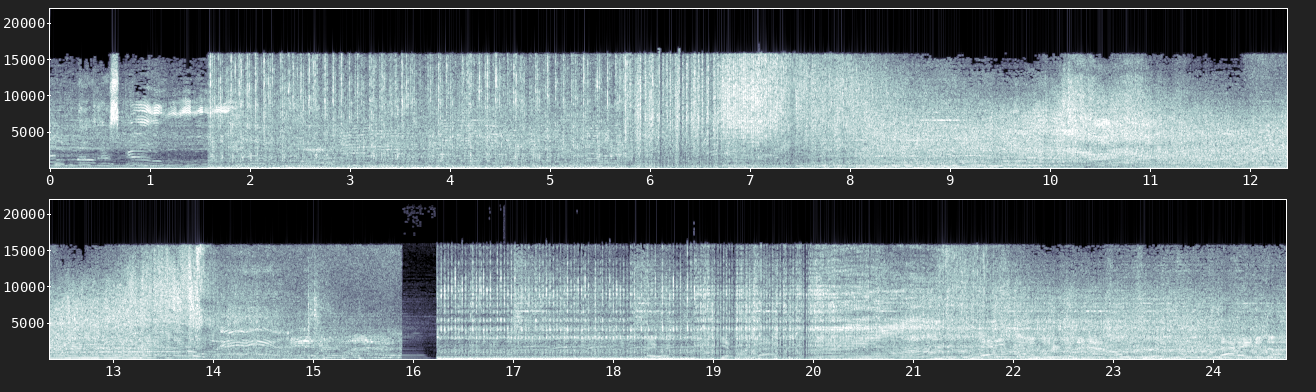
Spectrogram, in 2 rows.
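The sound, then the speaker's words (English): A loud Pro Stock drag-racing motorcycle engine at an NHRA Pro Stock Motorcycle race revs hard, its pitch climbing and falling in repeated surges with a harsh roaring edge, cutting out for an instant before roaring back at full volume. “And for the first time since his older brother did it in 1998, Andrew Hines wins four of the first five races of the NHRA season in Pro Stock Motorcycle.”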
